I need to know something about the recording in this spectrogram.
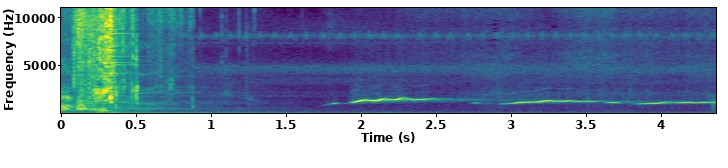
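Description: A loud crash in the first half-second, then quiet. From a little before halfway a thin whistle starts, wavering up and down in pitch.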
